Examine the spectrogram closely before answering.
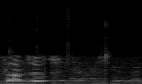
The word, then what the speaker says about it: Planzos: It's Planzos. Spell that?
